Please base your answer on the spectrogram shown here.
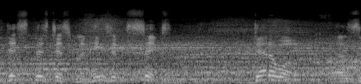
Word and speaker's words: Dedewo: Dedewo, as it's pronounced, Paul Dedewo of the USA in five.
